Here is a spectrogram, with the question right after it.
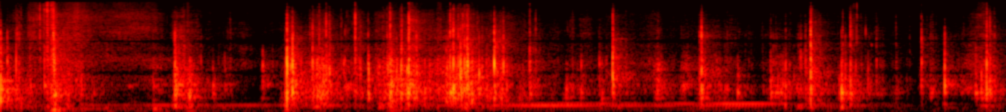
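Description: Thin plastic chip bag crinkling and crackling as it is wrapped and folded over, a steady run of close, rustling crinkles with sharper snaps throughout, no voices.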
